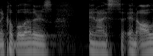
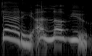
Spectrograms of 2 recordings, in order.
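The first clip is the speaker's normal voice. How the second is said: put-on high, childlike sweet voice; squeaky little boy saying I love you; little son's voice. Son gushing to his daddy, high childlike voice. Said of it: "he's like".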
